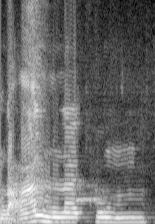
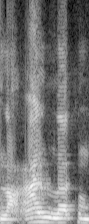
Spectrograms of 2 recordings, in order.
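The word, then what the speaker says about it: لعلكم: Kemudian la'allakum. Perhatikan teman-teman, menyebut alif dengan ain itu dibedakan, la'allakum bukan la'allakum.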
